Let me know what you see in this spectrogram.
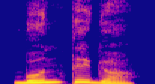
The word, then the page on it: ಬೊಂತೆಗ: bontega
